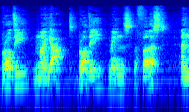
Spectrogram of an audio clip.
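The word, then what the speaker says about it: Πρωτομαγιά: Now, in English you would say the 1st of May, but in Greek you would pronounce it Brodi Maya.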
